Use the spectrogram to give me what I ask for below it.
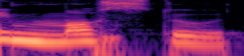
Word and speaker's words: mostu: So let's say mostu together three times. Accent is on the first syllable. Mostu. Mostu. Mostu.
